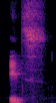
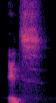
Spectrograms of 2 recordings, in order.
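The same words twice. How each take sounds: Both takes have the same delivery.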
